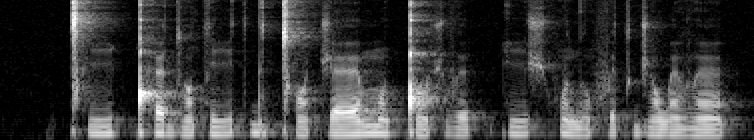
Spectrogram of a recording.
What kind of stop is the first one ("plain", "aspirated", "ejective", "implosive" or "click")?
click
